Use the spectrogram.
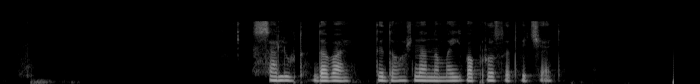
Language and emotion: Russian, neutral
